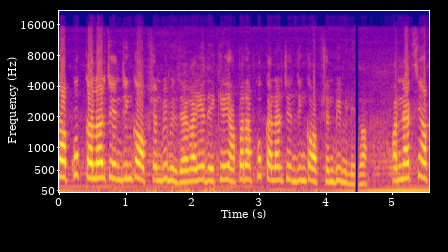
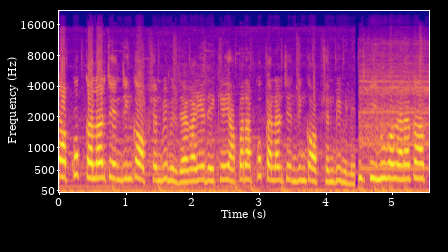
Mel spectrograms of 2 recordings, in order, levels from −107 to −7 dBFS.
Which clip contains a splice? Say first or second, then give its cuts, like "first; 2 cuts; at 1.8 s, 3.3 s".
second; 1 cut; at 4.5 s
